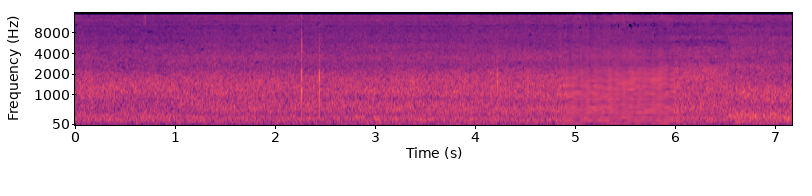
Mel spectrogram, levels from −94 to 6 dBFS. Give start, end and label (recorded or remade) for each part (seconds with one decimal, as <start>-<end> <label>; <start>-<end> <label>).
0.0-4.9 recorded; 4.9-6.0 remade; 6.0-7.2 recorded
